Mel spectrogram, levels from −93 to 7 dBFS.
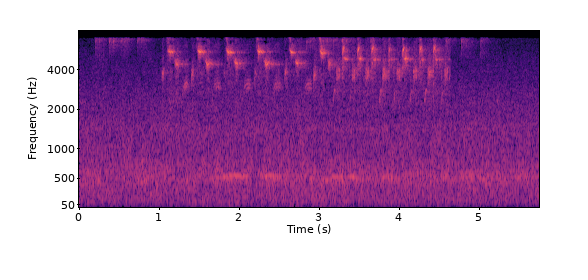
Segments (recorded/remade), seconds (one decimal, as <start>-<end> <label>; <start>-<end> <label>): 0.0-5.8 recorded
